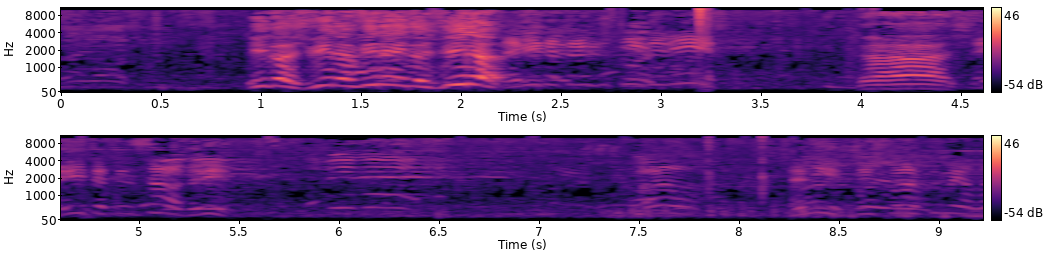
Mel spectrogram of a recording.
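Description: Young players shout loudly to each other outdoors.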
